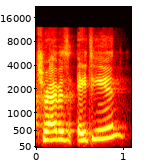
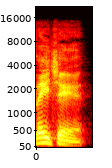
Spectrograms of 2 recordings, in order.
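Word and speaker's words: Achane: It's like Jackie Chan.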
